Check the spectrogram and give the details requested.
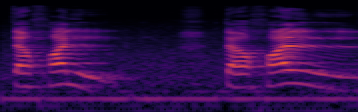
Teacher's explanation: في صوت لللام. ليش؟ لأنه توسط، والتوسط له صوت، له جريان بيني. تخل تخلت تخلت، ملاحظين اني ما شديتش على مخرج اللام.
